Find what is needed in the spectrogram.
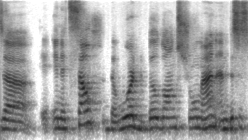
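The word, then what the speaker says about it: Bildungsroman: uh bildungstroman is a in itself the word build on stroman and this is how it's pronounced by the way it's a german term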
